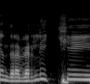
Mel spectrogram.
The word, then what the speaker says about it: Andrea Verlicchi: Andrea Verlicchi is pronounced, if you were thinking about to pronounce it.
